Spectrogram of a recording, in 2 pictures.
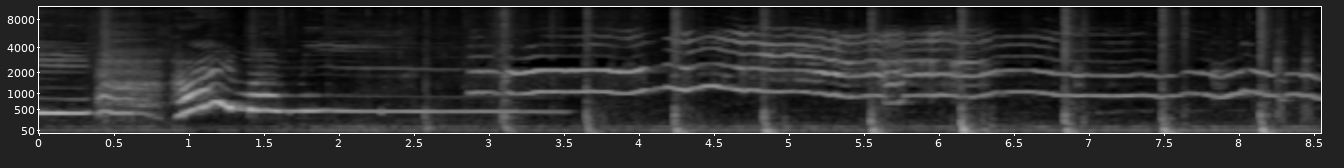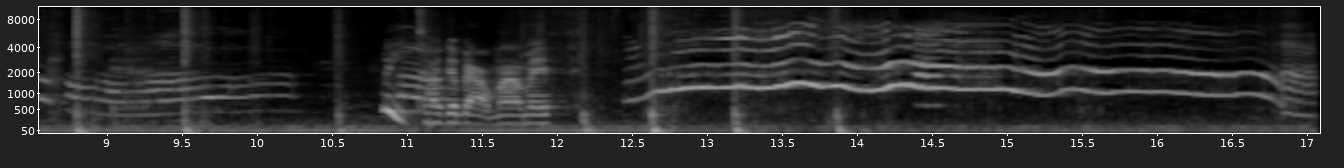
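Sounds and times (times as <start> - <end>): paper crackling: 0.0 - 16.5.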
